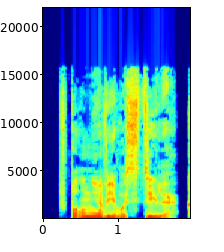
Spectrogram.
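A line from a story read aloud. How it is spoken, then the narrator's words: Wry snort. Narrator (Russian): хмыкнул Александр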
